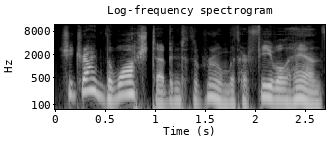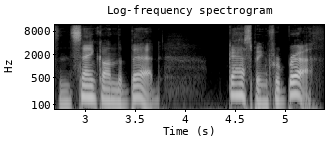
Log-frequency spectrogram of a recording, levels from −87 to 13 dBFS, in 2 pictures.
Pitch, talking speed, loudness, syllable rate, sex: 135 Hz, 220 wpm, -19 LUFS, 5.2 syllables/s, male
